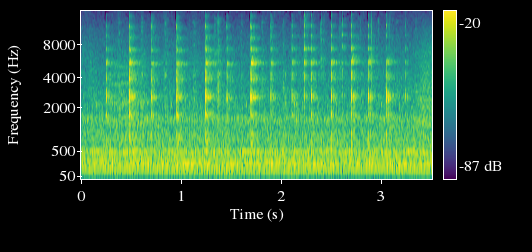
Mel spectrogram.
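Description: Transparent medium being mixed into paint, a steady run of light, rhythmic clinks and scrapes of a tool against a hard palette or dish, quiet and close with no talk.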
